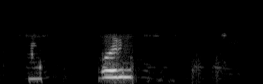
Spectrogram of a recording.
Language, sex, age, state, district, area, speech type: Dogri, female, 18-30, Jammu and Kashmir, Udhampur, rural, conversation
